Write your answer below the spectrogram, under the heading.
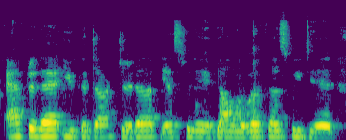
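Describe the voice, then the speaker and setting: A middle-aged woman with a slightly raspy voice, chatting casually to viewers while she cooks in her home kitchen. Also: fairly low pitch, flat delivery, brisk, warm tone. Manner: chatty, talks to viewers as y'all. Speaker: cooking livestream host. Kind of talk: casual live cooking chat with viewers. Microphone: fixed camera at counter. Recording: echoey kitchen with clear background noise.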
